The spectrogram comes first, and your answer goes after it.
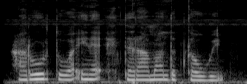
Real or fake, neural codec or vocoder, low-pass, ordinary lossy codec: real; none; none; none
